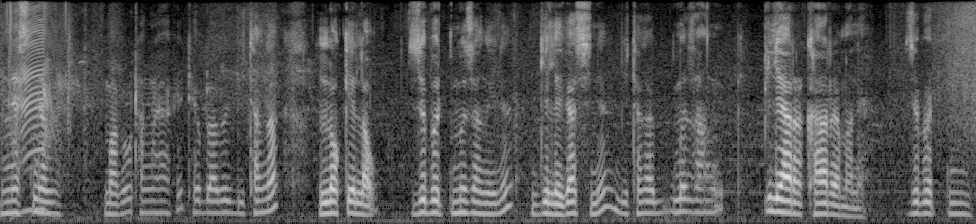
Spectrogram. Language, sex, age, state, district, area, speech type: Bodo, male, 30-45, Assam, Baksa, urban, spontaneous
